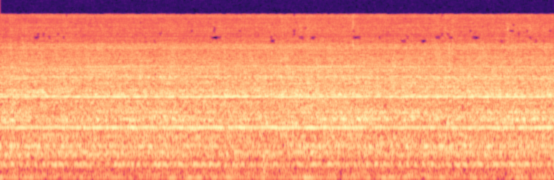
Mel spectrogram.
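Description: Stand mixer's motor running steadily as it beats butter-cookie batter in a large stainless-steel bowl, an even hum with a few constant tones.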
